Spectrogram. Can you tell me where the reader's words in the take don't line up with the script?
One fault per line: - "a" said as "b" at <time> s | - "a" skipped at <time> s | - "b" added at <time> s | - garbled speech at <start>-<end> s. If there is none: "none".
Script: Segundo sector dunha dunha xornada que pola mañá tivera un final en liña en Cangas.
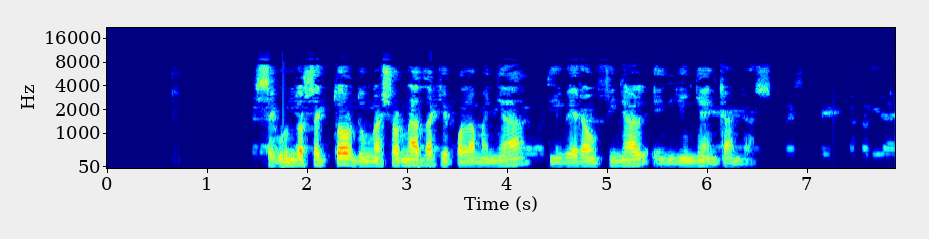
- "dunha" skipped at 2.8 s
